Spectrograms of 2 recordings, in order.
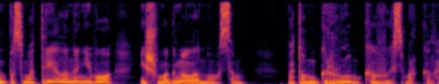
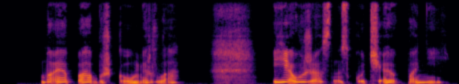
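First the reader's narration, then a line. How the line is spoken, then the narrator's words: Trembling, near tears. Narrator (Russian): дрожащим голосом сказала, грозя опять разрыдаться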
